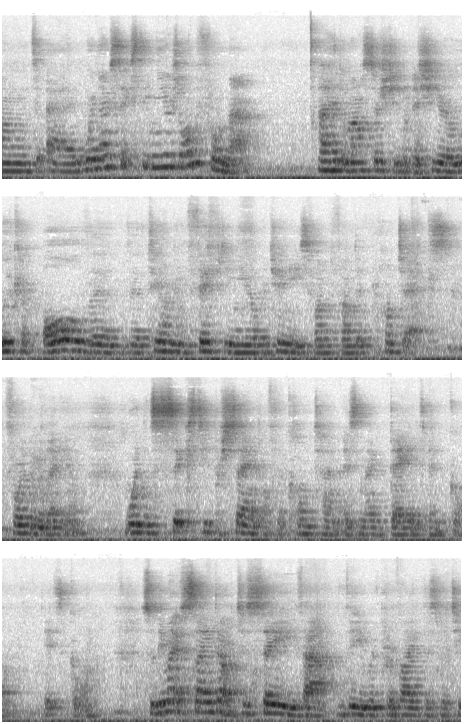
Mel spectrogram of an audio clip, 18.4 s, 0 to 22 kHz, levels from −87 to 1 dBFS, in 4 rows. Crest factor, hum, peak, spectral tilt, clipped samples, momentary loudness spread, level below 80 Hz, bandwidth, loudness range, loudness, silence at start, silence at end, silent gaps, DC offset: 16 dB; none; -6 dBFS; -5 dB/octave; under 0.1%; 13 LU; -36 dBFS; 16 kHz; 6 LU; -23 LUFS; 0 s; 0 s; none; under 0.1%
